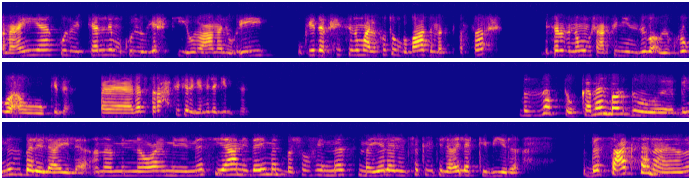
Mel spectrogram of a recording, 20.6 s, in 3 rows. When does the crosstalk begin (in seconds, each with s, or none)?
none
